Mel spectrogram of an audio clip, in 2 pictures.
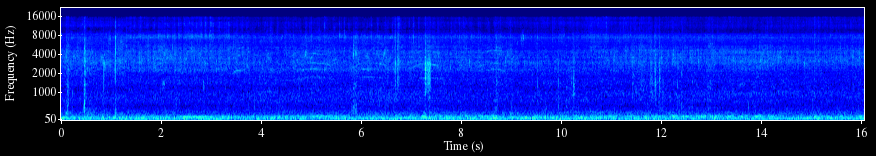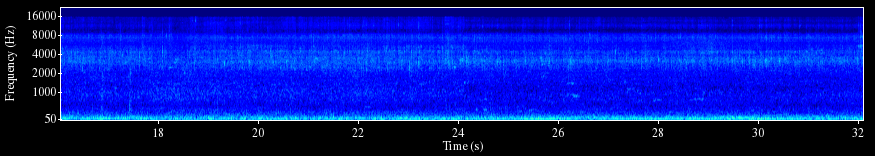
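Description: Steady low outdoor rumble, like distant traffic or wind on the microphone, with a few faint high chirps about seven seconds in.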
